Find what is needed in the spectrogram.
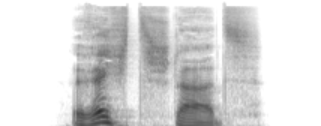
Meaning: genitive singular of Rechtsstaat
- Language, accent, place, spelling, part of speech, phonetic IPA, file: German, Germany, Berlin, Rechtsstaats, noun, [ˈʁɛçt͡sˌʃtaːt͡s], De-Rechtsstaats.ogg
